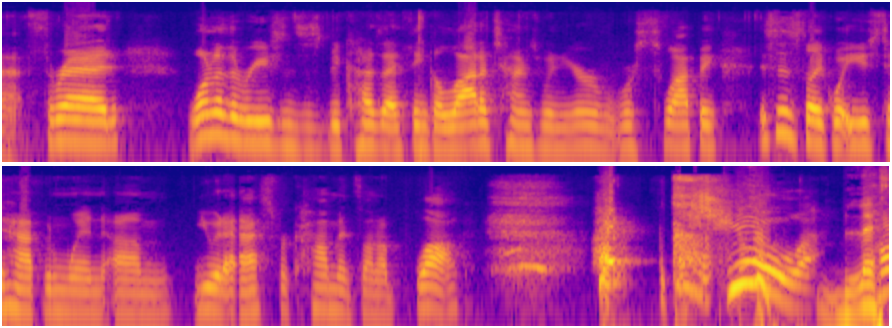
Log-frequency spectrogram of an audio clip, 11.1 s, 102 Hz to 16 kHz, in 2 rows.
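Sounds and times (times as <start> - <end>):
speech: 0.1 - 8.8, 9.6 - 11.0
sneeze: 9.2 - 10.4.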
